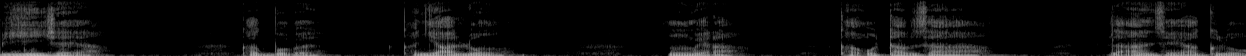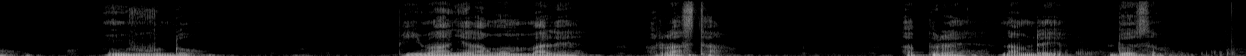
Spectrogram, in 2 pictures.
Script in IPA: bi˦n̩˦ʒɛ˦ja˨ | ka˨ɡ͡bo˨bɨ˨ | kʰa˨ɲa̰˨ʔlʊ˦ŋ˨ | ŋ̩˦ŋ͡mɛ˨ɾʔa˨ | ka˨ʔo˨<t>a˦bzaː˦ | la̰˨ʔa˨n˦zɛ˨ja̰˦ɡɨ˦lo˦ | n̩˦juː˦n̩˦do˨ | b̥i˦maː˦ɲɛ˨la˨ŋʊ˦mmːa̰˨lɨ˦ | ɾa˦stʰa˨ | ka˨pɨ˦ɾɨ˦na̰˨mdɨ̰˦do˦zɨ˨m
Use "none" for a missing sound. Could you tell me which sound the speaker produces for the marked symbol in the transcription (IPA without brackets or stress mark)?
t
